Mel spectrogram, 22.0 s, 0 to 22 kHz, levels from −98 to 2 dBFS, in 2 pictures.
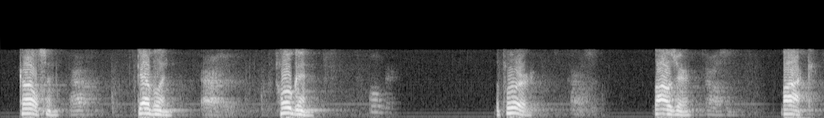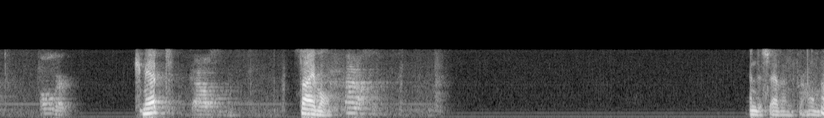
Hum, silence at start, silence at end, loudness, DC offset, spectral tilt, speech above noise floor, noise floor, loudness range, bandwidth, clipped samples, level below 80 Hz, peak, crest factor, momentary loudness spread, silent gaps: none; 0.25 s; 0 s; -11 LUFS; under 0.1%; -11 dB/octave; 49 dB; -59 dBFS; 5 LU; 4 kHz; 0.3%; -42 dBFS; 0 dBFS; 14 dB; 25 LU; none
